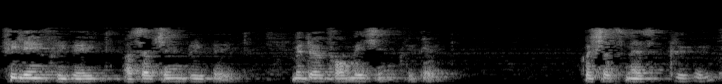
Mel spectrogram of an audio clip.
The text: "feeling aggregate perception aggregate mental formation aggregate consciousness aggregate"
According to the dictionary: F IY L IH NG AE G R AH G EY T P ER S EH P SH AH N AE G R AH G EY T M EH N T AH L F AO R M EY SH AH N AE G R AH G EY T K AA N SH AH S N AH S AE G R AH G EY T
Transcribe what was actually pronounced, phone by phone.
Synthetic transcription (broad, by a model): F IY L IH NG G R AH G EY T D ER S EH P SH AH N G R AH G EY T M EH T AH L F AO R M EY SH AH N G R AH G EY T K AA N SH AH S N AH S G R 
